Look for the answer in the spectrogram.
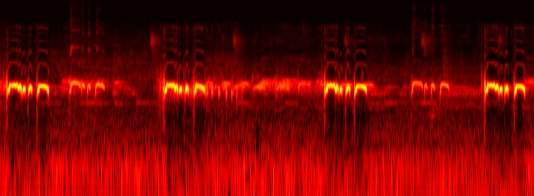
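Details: A local zebra dove singing steadily and loudly, meant to prompt other zebra doves to call. Four strong phrases, each a quick run of bubbling coos, repeat roughly every two seconds, with quieter coos between.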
